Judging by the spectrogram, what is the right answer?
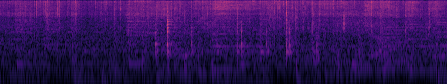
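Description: Turnip parathas frying in a pan, a continuous close sizzle with small clinks and scraping bursts, no voices over it.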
